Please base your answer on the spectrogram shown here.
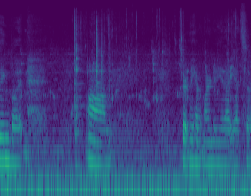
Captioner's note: milk dripping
